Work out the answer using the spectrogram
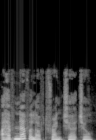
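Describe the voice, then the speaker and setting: A woman reading aloud, voicing an earnest young gentlewoman who speaks with emotion. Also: medium pitch, lively intonation, normal speed, dry recording, pitched above the performer's own voice, lightly acted.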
